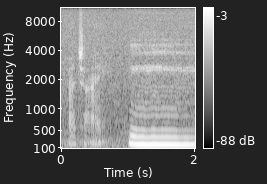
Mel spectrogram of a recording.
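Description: A person humming one long, level "mmm" that starts about a second in, after a quiet moment with faint murmuring.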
